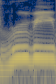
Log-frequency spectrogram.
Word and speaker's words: RWBY: My first game I'm going to start with is it's pronounced Ruby, but it's RWBY, Combat Ready.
